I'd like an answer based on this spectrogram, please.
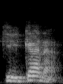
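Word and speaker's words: killkana: Quilcana es escribir y su pronunciación es quilcana, así mismo, como dicen.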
